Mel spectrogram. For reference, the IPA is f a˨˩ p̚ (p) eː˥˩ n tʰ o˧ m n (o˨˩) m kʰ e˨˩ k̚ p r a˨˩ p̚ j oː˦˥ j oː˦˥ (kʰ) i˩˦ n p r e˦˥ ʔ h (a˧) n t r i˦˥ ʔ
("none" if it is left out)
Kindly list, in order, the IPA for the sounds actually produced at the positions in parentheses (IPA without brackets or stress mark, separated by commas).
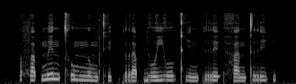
m, o˨˩, kʰ, a˧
